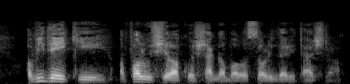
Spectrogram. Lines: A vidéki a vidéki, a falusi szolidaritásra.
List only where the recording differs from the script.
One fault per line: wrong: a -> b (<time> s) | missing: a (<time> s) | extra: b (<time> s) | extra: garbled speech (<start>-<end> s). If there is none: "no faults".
wrong: vidéki a falusi -> falusi lakossággal való (1.2 s)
